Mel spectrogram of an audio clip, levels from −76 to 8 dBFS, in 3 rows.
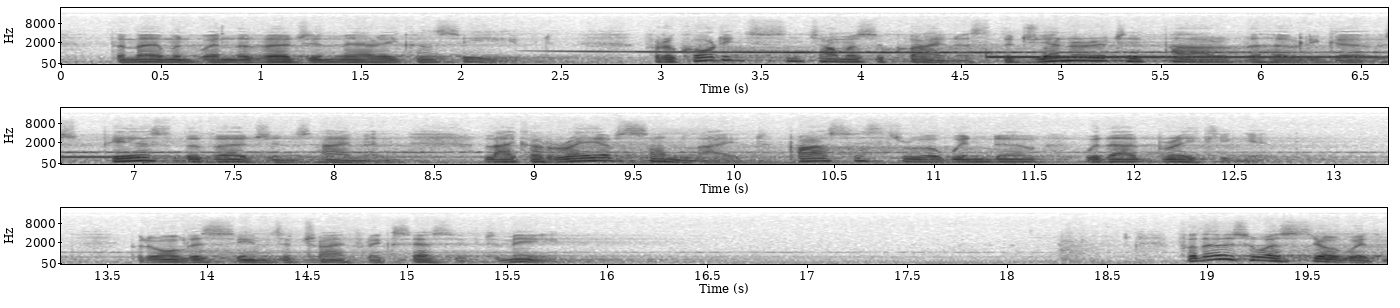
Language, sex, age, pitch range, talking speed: English, male, 60-79, 105-150 Hz, 155 wpm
